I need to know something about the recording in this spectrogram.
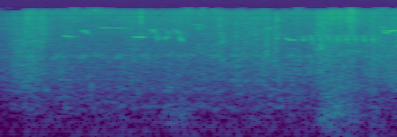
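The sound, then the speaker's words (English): Two deer wade through river water, with steady sloshing and a louder splash near the end, while small birds chirp faintly in the background. “Now they move off again through the water.”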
